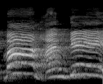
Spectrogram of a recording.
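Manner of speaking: acted son blurting it out at full volume; exasperated announcement. Son coming out to his mother, loud and exasperated.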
